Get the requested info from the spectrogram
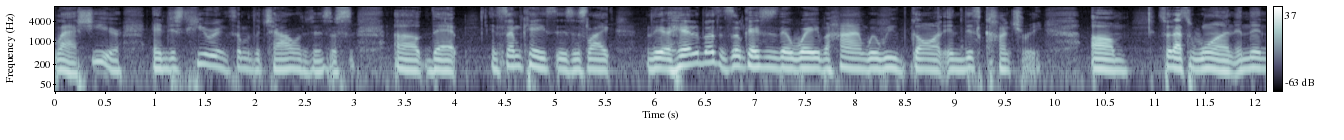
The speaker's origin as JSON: {"language": "English", "region": "Florida", "country": "United States", "tie": "born or raised there", "said": "I grew up in Florida, and what's happening in my home state as an example of regression"}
